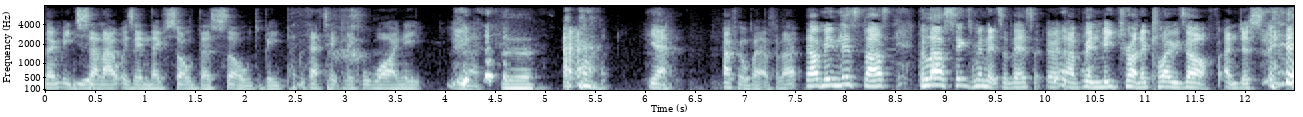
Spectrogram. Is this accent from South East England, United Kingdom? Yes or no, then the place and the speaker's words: yes; Oxford, South East England, United Kingdom; also born or lived in High Wycombe; I was born and brought up in Oxford, which is why I'm an Oxford fan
